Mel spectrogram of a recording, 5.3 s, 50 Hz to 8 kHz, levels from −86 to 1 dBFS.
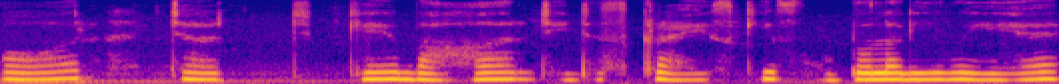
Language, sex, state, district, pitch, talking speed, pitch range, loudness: Hindi, female, Chhattisgarh, Bastar, 225 Hz, 125 wpm, 210-235 Hz, -15 LUFS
